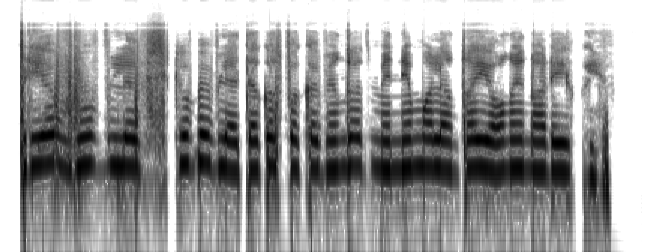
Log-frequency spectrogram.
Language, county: Lithuanian, Panevėžys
